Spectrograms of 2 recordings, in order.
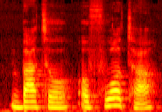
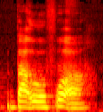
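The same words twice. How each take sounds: First: Said in the usual way. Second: "bottle of water" with glottal stops for the t's, "bau of wo"; Cockney glottal stops. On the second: Shown as a demonstration. Teacher shows a Cockney customer in a shop asking for water. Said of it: "bardzo szybko i bardzo mocno".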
